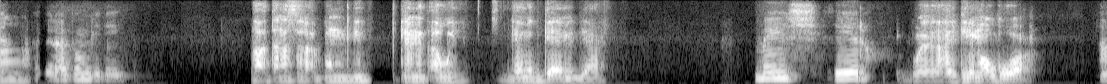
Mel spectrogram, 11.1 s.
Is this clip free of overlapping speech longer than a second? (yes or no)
yes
